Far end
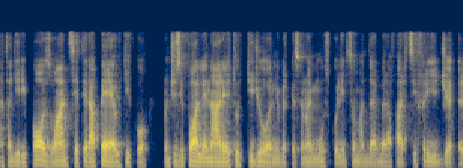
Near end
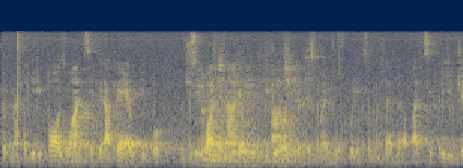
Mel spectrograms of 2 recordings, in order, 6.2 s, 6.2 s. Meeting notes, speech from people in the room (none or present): present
